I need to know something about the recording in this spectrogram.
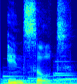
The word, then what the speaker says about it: insult: you can see that if the emphasis is on the first syllable it's a noun if it's on the second it's a verb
